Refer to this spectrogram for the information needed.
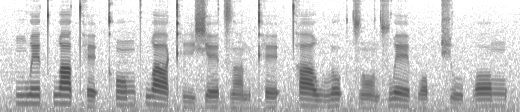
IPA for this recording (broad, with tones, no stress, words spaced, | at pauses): n̪we˦t̪ʰwa˦t̪ʰe˨ʔ kʰɔ̃˦mpʰwa˥˧ kʰi˨˩ɕe˧d͡zã˨˩n kʰe˨ʔt̪ʰa˥˧w lo˦ʔd͡zɔ̃˨˩d͡zwe˥˧bɔ˨p̚ t͡ɕu˨˩bɔ˦m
